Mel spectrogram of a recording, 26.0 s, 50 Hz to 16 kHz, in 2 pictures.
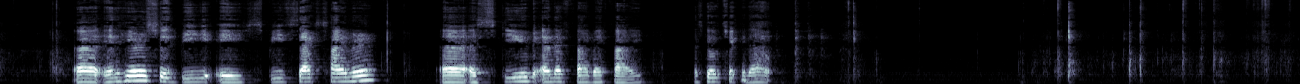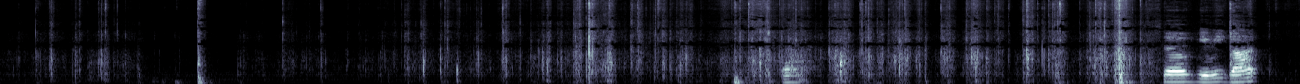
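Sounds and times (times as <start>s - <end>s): plastic mailer bag crinkling: 10.2s - 25.7s.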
